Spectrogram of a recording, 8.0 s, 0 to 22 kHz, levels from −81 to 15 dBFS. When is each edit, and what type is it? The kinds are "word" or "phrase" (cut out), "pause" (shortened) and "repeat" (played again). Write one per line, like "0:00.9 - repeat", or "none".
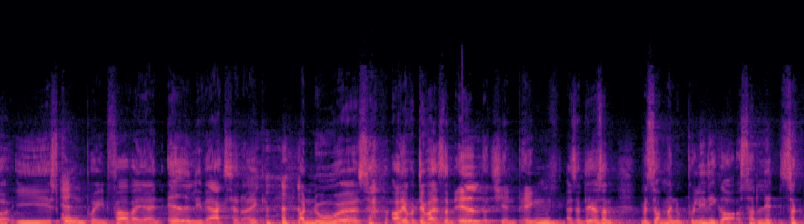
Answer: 0:03.0 - word
0:04.0 - word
